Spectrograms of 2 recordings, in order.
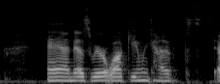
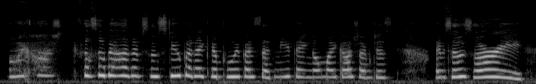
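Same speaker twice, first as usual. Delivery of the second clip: high, flustered, gushing apology; mock-embarrassed friend apologizing in a high voice; flustered Susan; 12 semitones higher, 4 dB louder than usual. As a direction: play Susan mortified and tumbling over her sorries.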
